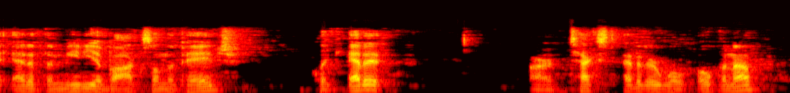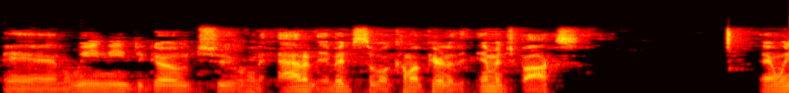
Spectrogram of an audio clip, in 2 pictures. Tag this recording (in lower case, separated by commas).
speech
